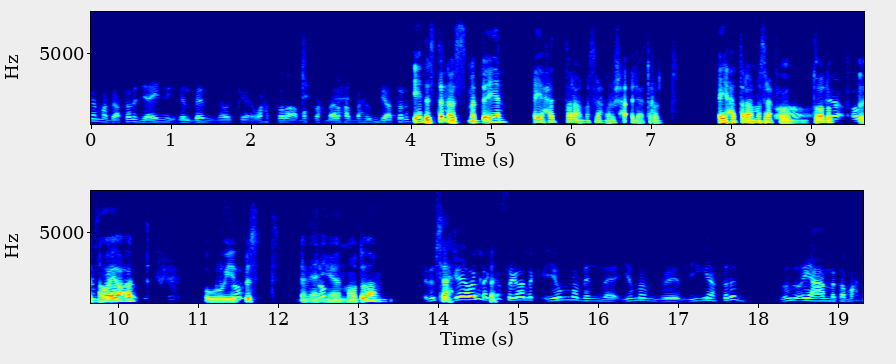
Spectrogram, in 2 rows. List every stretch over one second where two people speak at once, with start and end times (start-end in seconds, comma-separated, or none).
8.5-10.2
